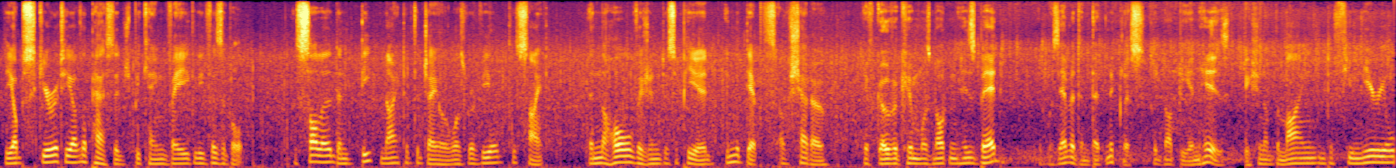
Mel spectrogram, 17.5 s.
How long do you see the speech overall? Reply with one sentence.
You can hear the speech for 17 seconds altogether.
